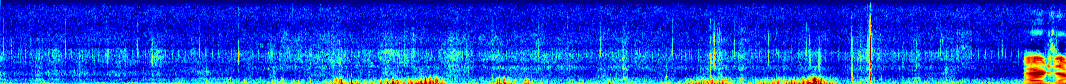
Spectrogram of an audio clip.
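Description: Wind buffeting a phone microphone: a steady low rumble with stronger gusts about two and a half seconds in and again around five to six seconds.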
